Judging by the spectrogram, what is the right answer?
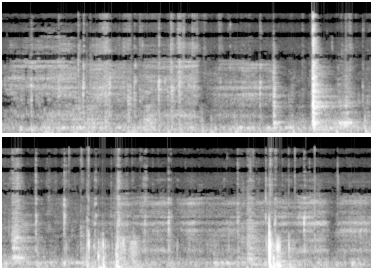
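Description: A few sharp knocks, the loudest about four and a half and nine and a half seconds in, over a faint steady background with scattered small clicks.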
